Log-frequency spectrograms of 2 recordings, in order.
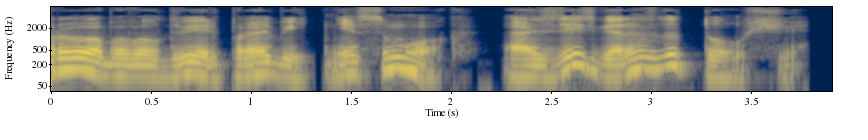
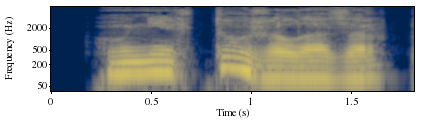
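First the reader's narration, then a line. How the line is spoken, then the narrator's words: Whisper. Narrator (Russian): прошептала Нель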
